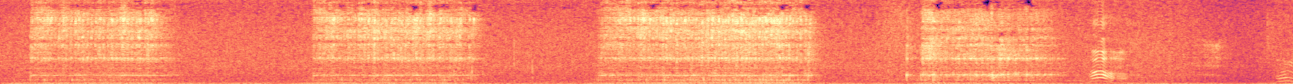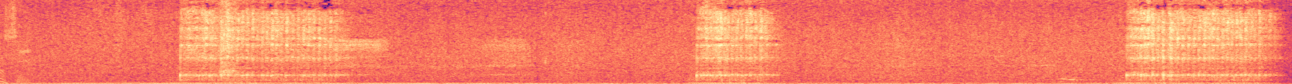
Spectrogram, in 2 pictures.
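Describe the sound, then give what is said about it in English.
A man snores loudly while sleeping with his mouth open, harsh rasping snores repeating in a quick, steady rhythm roughly every two seconds, with brief breathy gaps between them. “Here is … snoring.”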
